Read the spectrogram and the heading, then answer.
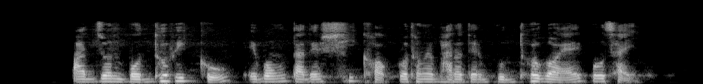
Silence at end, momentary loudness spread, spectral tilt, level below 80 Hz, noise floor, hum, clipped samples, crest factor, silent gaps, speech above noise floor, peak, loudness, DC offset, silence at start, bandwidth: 0.65 s; 8 LU; -5.5 dB/octave; -52 dBFS; -77 dBFS; none; under 0.1%; 16 dB; none; 59 dB; -2 dBFS; -19 LUFS; under 0.1%; 0.75 s; 8 kHz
